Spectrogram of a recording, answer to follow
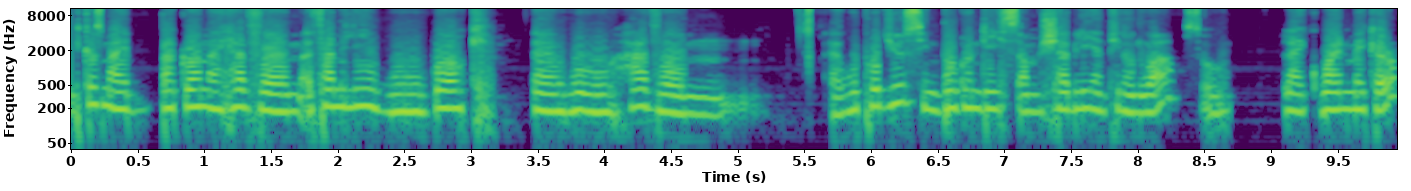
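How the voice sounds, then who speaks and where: In a French accent, a woman at medium pitch speaks at a fairly slow pace in a dark, mellow tone, her intonation fairly even and her loudness very even, with a dry, close sound and no echo. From France, Paris. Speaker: company co-founder. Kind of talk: conference presentation. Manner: halting, many fillers.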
